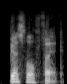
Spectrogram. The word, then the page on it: bisulphate: American English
